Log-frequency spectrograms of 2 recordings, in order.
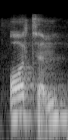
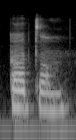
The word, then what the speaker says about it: autumn: read by Margaret said some letters in a word may not be pronounced at all autumn I guess this one is not pronounced is it huh this is the M or the end autumn Deanna's not pronounced okay what about this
